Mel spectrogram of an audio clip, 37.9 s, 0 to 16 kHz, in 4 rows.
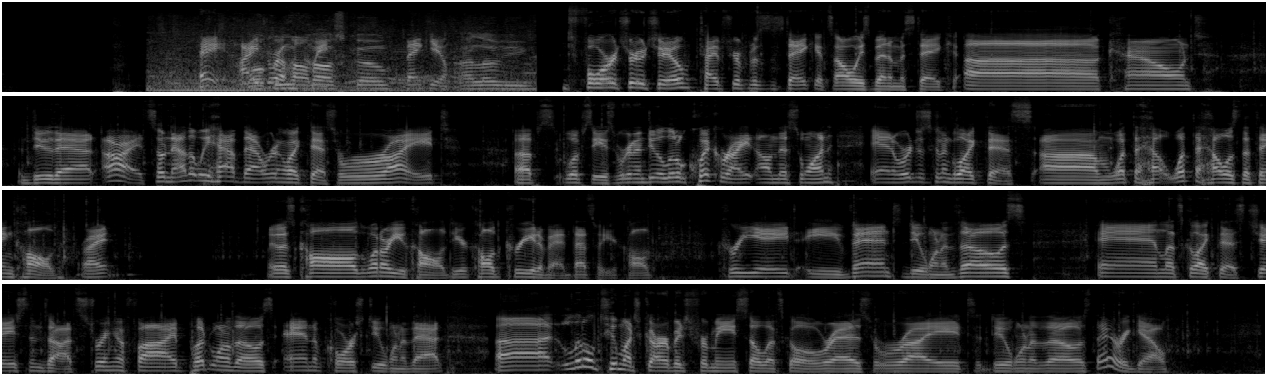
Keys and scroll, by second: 5.4-14.5 typing, 9.7 ctrl+c, 17.5-19.9 typing, 20.6 ctrl+d, 20.7 ctrl+d, 20.9 ctrl+d, 22.6 ctrl+t, 23.0 ctrl+h, 23.4-37.9 typing.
